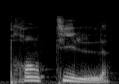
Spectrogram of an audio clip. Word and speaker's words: prend-il: to show you that you won't pronounce it like d to make the liaison, but you will pronounce it like t. And so you will get prend-il, okay?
